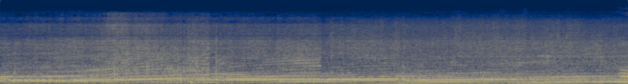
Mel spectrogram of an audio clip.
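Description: A race car engine, the Semza and Scribante concrete car of Silvio Scribante, screams loudly and steadily at a National Extreme Festival circuit race, its pitch climbing through the gears as it pulls away from the pack.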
